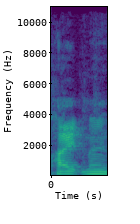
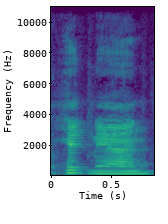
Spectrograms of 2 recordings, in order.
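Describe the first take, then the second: First: The first syllable sounds like 'height'. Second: The first syllable sounds like 'hit'. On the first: The speaker calls it right. "it's like [name]" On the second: The speaker calls it wrong. "The most they ever like mispronounced my name was like Hitman"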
